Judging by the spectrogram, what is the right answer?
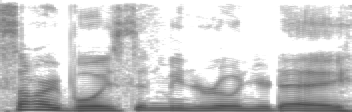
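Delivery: high, mocking, teasing tone. Retelling how she taunted other players over the headset, in mocking trash talk. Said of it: "she'd always talk junk to them".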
